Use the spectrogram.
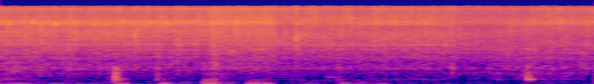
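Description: Onions and chicken frying in a pan, a steady sizzle with several soft stirring scrapes and knocks spread through, close and moderately loud.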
